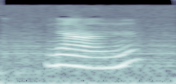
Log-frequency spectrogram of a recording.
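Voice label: "nen", Mandarin Chinese third tone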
